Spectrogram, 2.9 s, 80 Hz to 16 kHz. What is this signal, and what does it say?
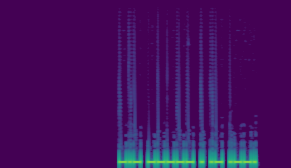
Morse code, heard as a keyed tone, about 48 wpm, 700 Hz. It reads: K0EAP
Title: NA SOTA Chaser Callsigns 50wpm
